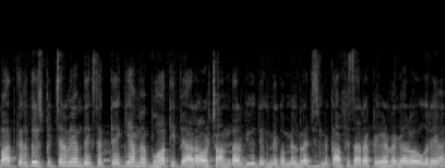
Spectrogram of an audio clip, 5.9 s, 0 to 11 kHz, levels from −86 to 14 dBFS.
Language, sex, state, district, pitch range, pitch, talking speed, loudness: Hindi, male, Uttar Pradesh, Etah, 165-190 Hz, 170 Hz, 310 wpm, -17 LUFS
